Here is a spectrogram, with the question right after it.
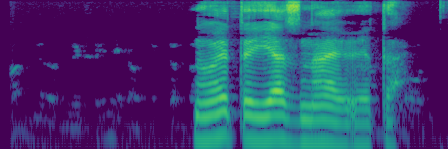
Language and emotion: Russian, neutral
